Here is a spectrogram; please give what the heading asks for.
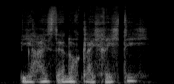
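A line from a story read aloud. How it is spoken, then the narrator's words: Whispering. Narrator (German): sie flüstert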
